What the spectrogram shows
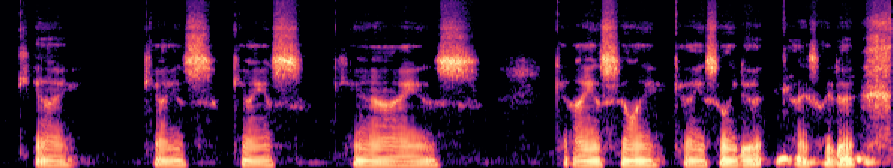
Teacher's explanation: partial nasal vowels with never closing into N so close together, can start to sound a little bit weird, a little maybe too nasally.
